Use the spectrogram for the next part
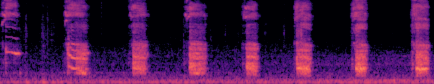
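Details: Gray female cat, unwell and acting strangely, in a storage room, giving short, harsh, puppy-like yelps: eight rasping bursts spaced about one second apart, with quiet pauses between them.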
